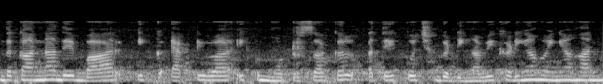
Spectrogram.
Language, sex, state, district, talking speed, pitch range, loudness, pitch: Punjabi, female, Punjab, Kapurthala, 140 wpm, 180-200 Hz, -13 LUFS, 195 Hz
